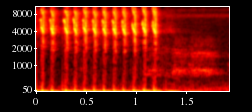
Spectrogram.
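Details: Cililin singing: a fast, dry trill of about twelve sharp high chirps in just over a second, evenly spaced, then stopping, leaving faint background hum.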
